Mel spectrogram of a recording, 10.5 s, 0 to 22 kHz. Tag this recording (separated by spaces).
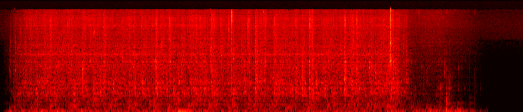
washer-machine UPF-CS13 washing-clothes washer campus-upf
